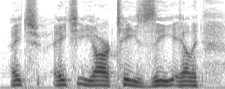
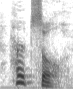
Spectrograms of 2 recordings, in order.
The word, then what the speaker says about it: Herzl: and away to any this is Theodor Herzl that's what he pronounced that Jordan HAART zle Herzl at or near 1948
